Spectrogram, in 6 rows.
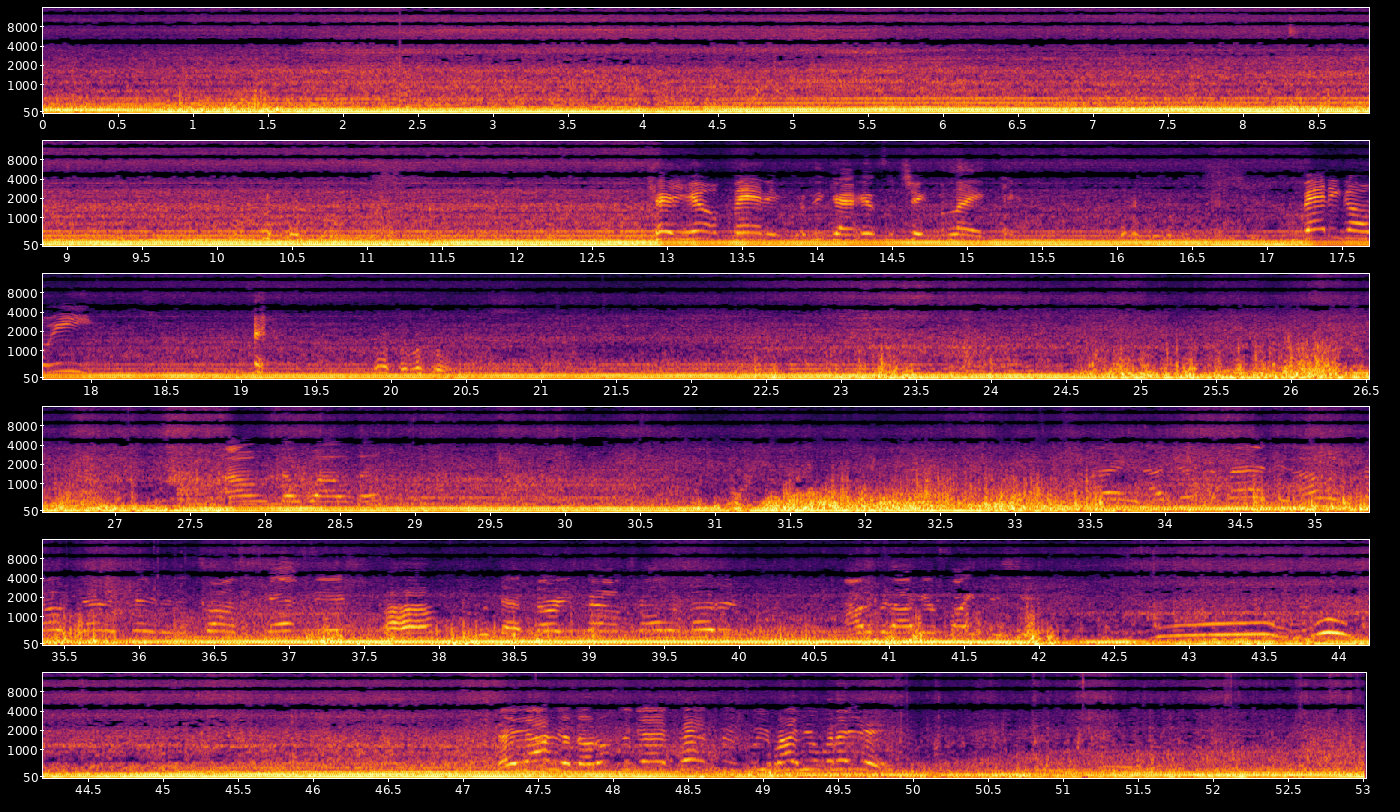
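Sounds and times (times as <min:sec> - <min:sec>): boat through choppy water: 0:00.0 - 0:53.0
outboard motor running: 0:00.0 - 0:53.0
wind buffeting microphone: 0:22.1 - 0:44.0.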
